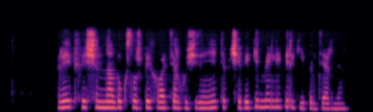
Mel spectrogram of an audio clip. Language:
Chuvash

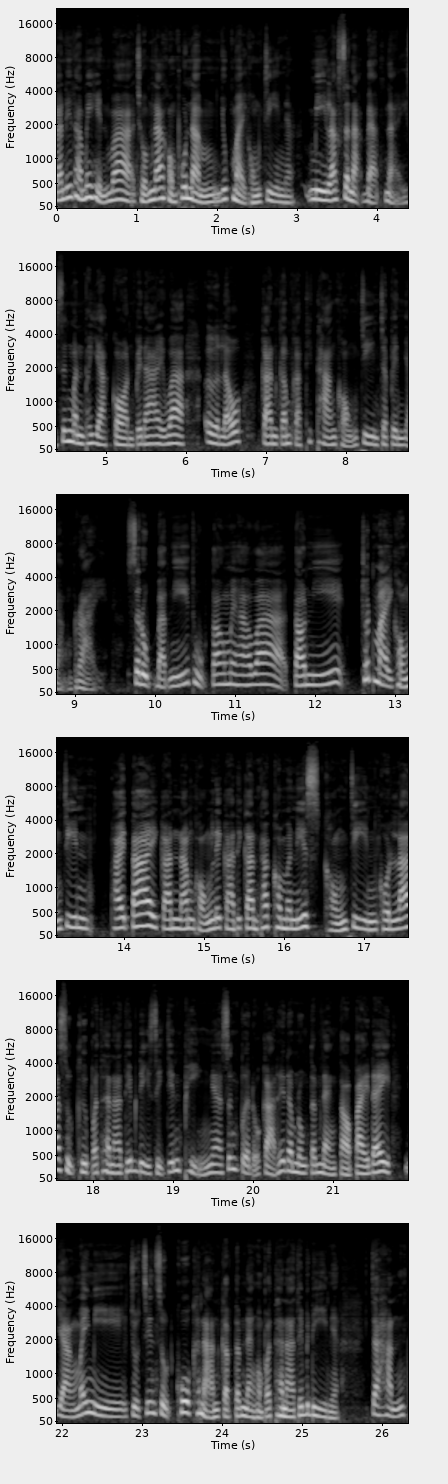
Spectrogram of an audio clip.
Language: Thai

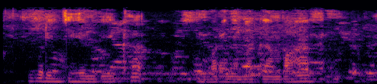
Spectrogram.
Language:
Kinyarwanda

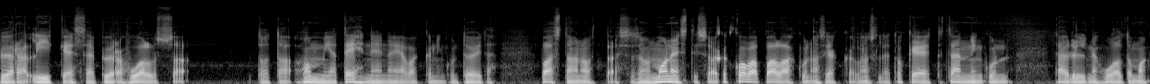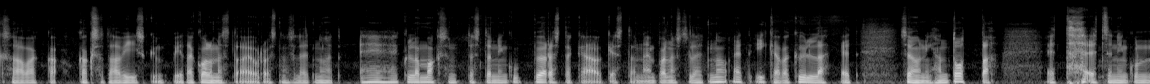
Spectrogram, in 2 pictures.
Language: Finnish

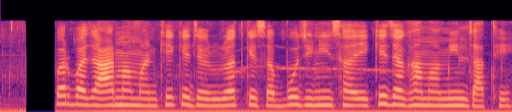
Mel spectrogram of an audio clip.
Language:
Chhattisgarhi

